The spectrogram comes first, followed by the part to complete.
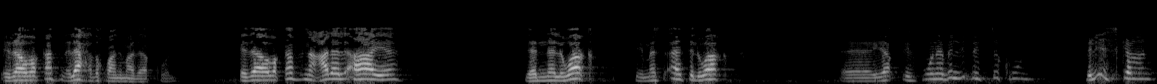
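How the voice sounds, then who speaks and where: A man with a high, husky voice lectures on grammar, repeating his points and leaning hard on key words. The recording is dull and lo-fi. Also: expressive. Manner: explains slowly with repeated phrases, rises to emphatic stresses. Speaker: teacher of Arabic grammar and Quran readings. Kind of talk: classroom lecture.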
